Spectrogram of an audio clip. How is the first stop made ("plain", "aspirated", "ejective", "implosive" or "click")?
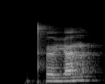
aspirated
